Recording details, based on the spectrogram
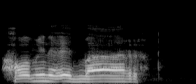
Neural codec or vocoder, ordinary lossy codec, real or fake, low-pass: none; MP3, 64 kbps; real; 7.2 kHz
